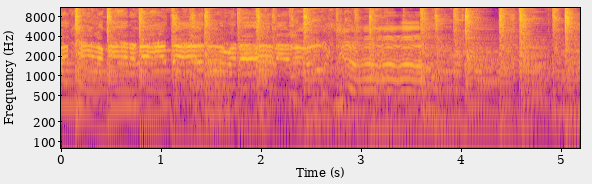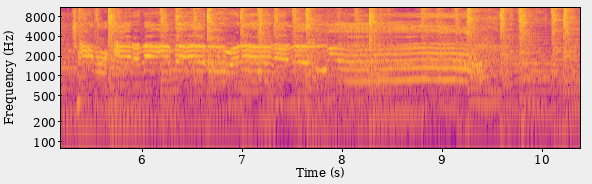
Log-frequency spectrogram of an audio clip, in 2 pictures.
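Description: A man singing long, held notes with vibrato over a steadily strummed acoustic guitar, played live.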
